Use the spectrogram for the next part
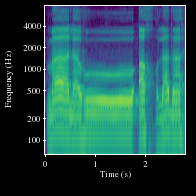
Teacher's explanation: مالہ، یہاں پر الف مدہ ہے، الف مدہ کو ایک الف یعنی دو حرکات کے برابر کھینچ کر پڑھیں گے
